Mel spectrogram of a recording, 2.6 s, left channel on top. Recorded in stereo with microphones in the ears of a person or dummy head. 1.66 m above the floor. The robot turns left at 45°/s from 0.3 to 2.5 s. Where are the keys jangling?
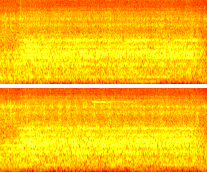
No keys jangling in this recording.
